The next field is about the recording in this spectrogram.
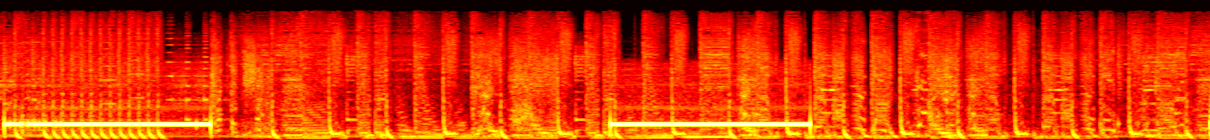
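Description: An outgoing telephone call rings: two long, steady rings about four seconds apart, with the start of a third at the end, and other sound filling the gaps between them.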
